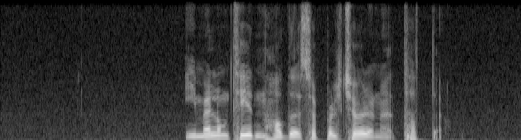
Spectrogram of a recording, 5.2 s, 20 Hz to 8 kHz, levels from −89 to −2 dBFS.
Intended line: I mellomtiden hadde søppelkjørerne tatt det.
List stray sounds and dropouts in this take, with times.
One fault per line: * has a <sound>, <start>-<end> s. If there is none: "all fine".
all fine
